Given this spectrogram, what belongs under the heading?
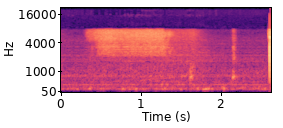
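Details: Breath cycle of the speaker's own home mechanical ventilator, audible in the background while they talk.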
